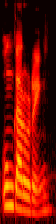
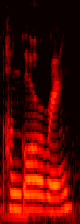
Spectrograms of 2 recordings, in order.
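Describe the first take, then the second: First: The name is said the Hungarian way. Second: The name is said the English-speaking way. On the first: The speaker calls it right. "They say Ungaroring" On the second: The speaker calls it wrong. "we say we're off to the Hungaroring"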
